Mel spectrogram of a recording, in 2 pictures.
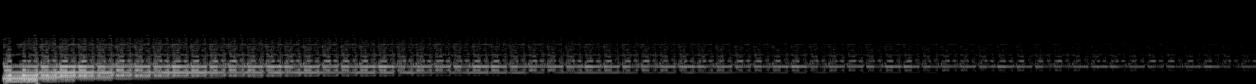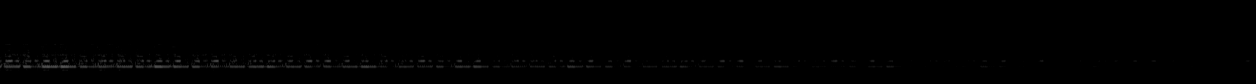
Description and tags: ae synthStabEcho Corsica S klissle remix 80bpm
echo, klissle, remix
